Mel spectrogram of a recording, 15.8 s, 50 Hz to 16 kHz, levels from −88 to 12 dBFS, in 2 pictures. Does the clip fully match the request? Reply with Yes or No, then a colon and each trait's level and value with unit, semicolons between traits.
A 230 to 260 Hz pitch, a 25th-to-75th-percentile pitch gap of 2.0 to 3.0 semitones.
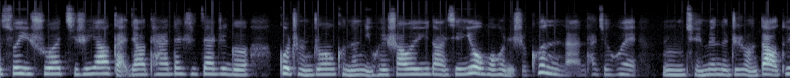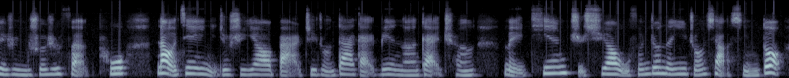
Yes: high, 235 Hz; narrow, 2.5 semitones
